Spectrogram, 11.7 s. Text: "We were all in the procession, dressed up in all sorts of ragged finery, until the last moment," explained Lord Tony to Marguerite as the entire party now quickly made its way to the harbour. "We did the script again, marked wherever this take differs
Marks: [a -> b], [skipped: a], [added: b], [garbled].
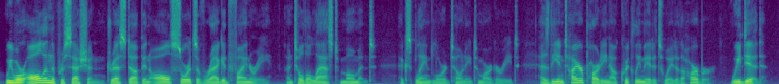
"We were all in the procession, dressed up in all sorts of ragged finery, until the last moment," explained Lord Tony to Marguerite as the entire party now quickly made its way to the harbour. "We did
